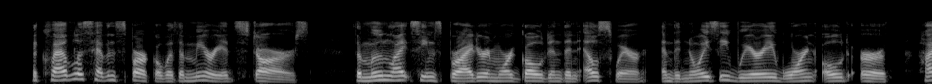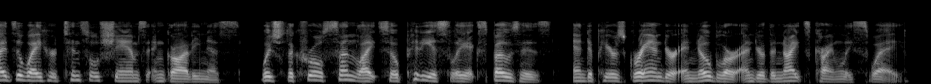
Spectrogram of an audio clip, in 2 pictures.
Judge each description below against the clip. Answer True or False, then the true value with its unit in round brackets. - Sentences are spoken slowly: False (150 wpm)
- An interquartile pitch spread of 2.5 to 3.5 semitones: False (3.9 semitones)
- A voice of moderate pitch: True (160 Hz)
